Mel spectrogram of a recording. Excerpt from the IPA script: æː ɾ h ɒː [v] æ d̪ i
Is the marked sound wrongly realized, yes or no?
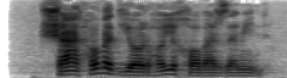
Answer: no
